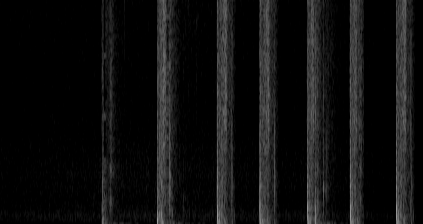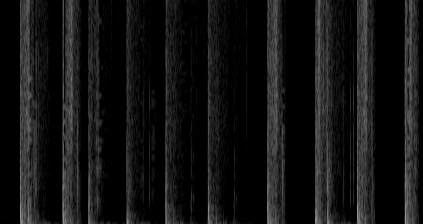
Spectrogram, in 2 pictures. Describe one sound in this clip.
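Footsteps tread on stone in a steady rhythm.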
